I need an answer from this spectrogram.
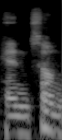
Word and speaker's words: handsome: को देखिबा हला 30 Which letter in is silent in the word handsome कुछ देखो D letter silent है handsome कोई था हला handsome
